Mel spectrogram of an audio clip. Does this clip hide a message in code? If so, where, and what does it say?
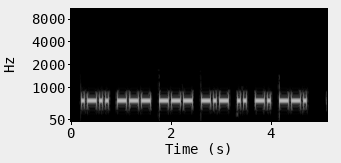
Yes: Morse code from 0.2 to 4.7 s, heard as a keyed tone, about 20 wpm, 610 Hz. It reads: LOOKING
